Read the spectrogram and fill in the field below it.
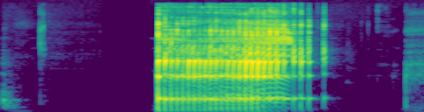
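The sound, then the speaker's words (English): A single loud, drawn-out burp, deep and resonant, lasting nearly a second, with near silence before and after. “I marked that before I burped.”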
